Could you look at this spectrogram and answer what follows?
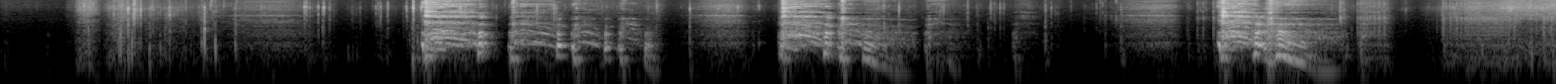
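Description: Several loose coughing bouts with throat clearing in a small room; a plain adult cough.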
